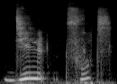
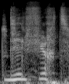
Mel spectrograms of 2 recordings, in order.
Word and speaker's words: Ilfurt: Les Possédés d'Ilfurt. Non. D'Ilfurt, merci.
